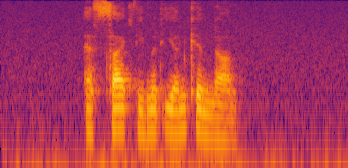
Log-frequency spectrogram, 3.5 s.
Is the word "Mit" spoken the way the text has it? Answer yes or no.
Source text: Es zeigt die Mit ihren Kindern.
yes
